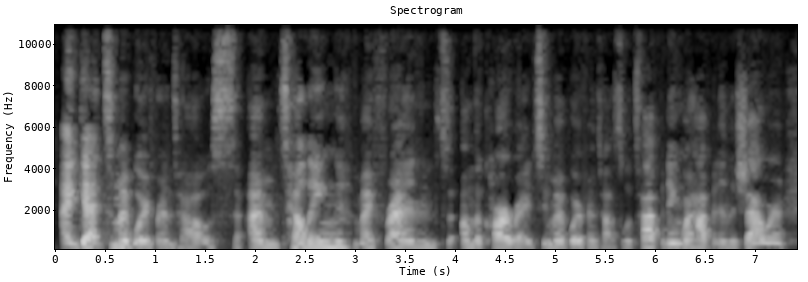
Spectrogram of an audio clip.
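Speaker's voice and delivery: ordinary talk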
